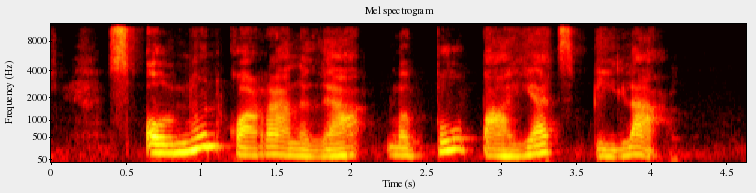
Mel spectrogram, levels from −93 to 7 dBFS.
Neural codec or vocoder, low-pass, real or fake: codec, 24 kHz, 3 kbps, HILCodec; 10.8 kHz; fake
